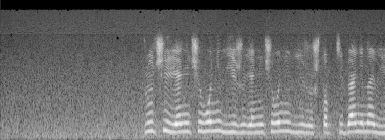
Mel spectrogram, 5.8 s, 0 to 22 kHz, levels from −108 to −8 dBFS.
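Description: Nothing technical goes wrong in this bit of speech, and the quiet room noise sitting about 17 dB beneath the talking is just the space the microphone was in.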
